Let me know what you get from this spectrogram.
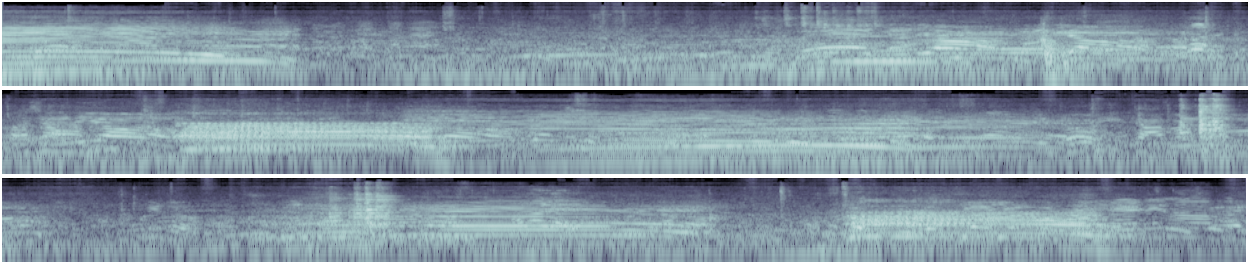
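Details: Giant cow, a female, raging while being loaded under a tree said to be haunted; repeated drawn-out harmonic moos, some long and wavering, overlap with shouting voices and handling noise throughout.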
